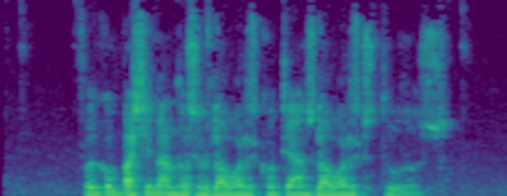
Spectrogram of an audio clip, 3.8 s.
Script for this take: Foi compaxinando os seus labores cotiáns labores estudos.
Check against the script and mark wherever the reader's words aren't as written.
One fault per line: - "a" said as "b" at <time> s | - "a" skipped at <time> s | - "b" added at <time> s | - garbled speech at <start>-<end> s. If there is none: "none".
none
